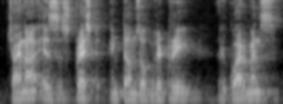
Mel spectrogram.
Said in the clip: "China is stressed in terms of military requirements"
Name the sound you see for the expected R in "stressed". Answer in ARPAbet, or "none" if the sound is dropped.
R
